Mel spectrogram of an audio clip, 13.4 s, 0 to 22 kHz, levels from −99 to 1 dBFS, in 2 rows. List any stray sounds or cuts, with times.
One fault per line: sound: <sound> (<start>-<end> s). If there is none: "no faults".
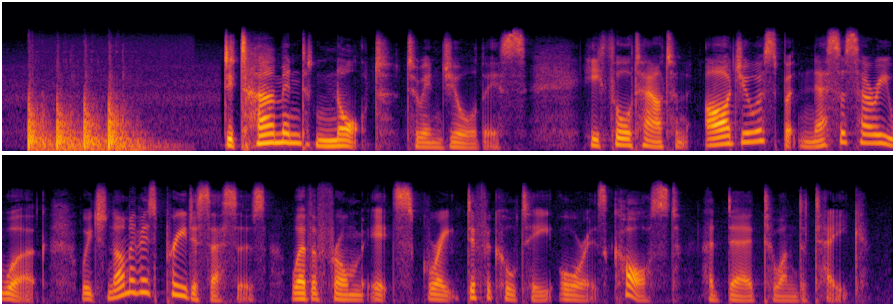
sound: thud (0.2-1.5 s)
